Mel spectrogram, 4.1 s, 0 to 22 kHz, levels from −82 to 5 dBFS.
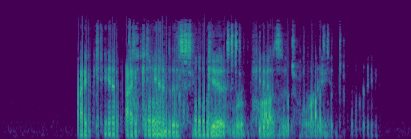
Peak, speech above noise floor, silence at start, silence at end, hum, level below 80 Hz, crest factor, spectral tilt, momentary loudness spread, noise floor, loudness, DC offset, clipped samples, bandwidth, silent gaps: -2 dBFS; 51 dB; 0.8 s; 0.8 s; none; -54 dBFS; 22 dB; -3 dB/octave; 15 LU; -74 dBFS; -22 LUFS; under 0.1%; under 0.1%; 13.5 kHz; none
